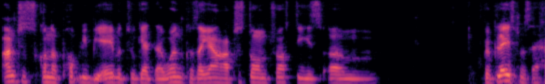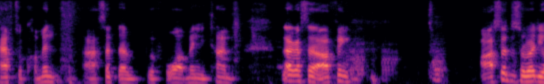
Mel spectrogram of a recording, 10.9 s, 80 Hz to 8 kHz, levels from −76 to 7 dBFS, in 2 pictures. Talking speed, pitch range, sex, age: 215 wpm, 110-140 Hz, male, 20-39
